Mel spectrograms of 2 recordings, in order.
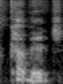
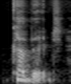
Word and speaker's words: Cubbage: And it's Cubbage, just as you read it right there, Cubbage.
